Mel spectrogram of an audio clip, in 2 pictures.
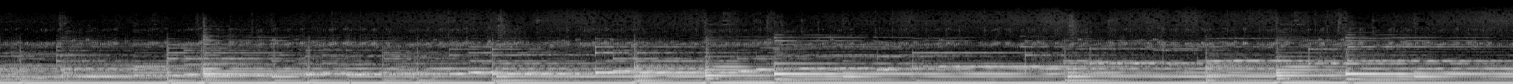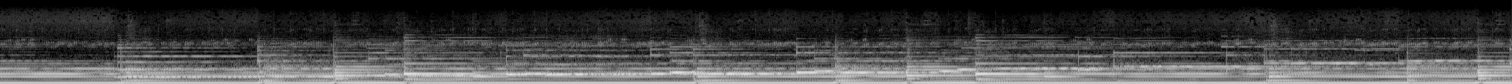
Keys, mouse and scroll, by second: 2.5 right click, 4.8 scroll down 1, 5.0 alt+click, 6.4 scroll up 1, 7.3 alt+click, 7.9 alt+middle click, 8.0 scroll up 1, 8.2 alt+click, 8.3 alt+middle click, 9.6 shift+click, 10.1 shift+click, 10.7 shift+click, 11.3 shift+click, 12.0 shift+click, 12.6 shift+click, 13.3 shift+click, 13.7 scroll up 1, 13.8 scroll down 1, 13.9 alt+click, 14.8 alt+click, 15.3 shift+click, 15.8 shift+click, 16.9 alt+middle click, 17.3 shift+click, 18.0 shift+click, 18.2 shift+click, 18.3 alt+click, 18.7 scroll up 1, 18.9 scroll down 1, 19.0 alt+middle click, 19.3 alt+click, 19.5 alt+middle click, 19.6 alt+click, 19.9 alt+click, 20.6 shift+click, 21.1 shift+click, 21.8 alt+click, 22.1 shift+click, 23.8 alt+click, 24.0 shift+click, 26.0 alt+click, 26.4 scroll down 1, 26.6 alt+click, 27.3-27.8 alt+scroll up 1, 28.0 alt+click, 29.3 alt+click.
